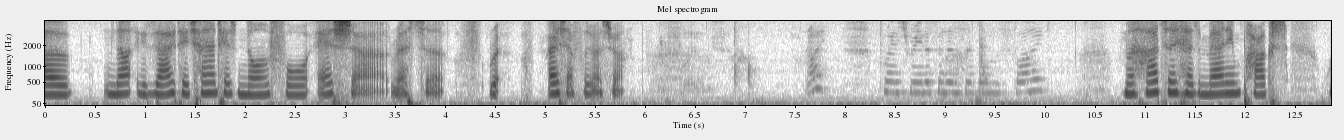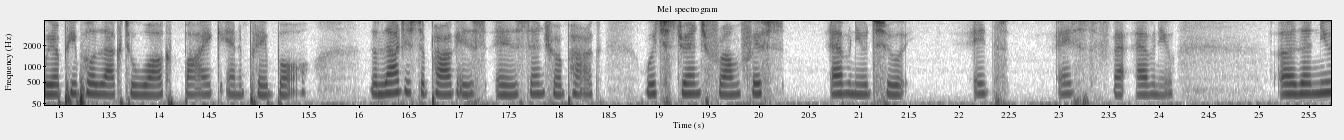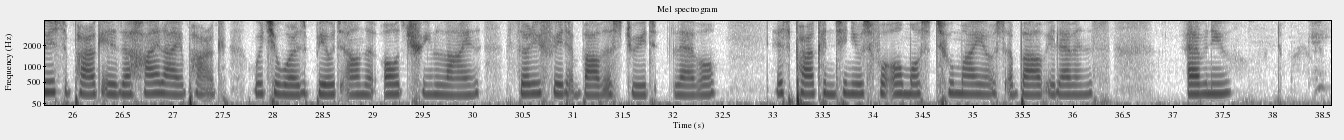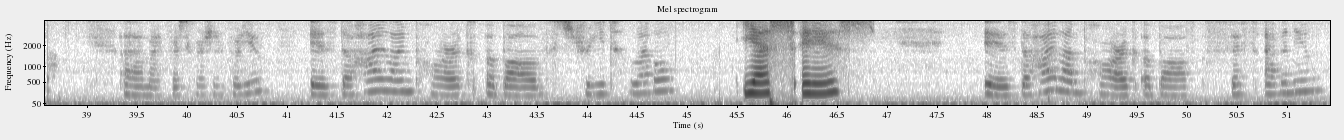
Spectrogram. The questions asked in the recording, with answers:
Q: is the High Line Park above street level?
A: Yes, it is.

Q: Is the Highland Park above 5th Avenue?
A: No. It is above 11th Avenue.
